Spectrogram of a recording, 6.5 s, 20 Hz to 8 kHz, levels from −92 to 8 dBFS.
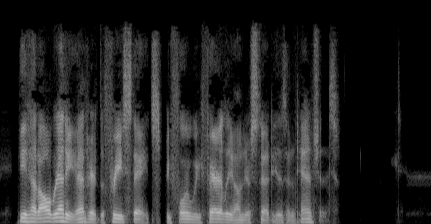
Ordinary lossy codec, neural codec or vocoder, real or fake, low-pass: MP3, 48 kbps; codec, 16 kHz, 1 kbps, FreqCodec, larger model; fake; 7.2 kHz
